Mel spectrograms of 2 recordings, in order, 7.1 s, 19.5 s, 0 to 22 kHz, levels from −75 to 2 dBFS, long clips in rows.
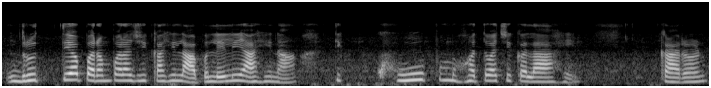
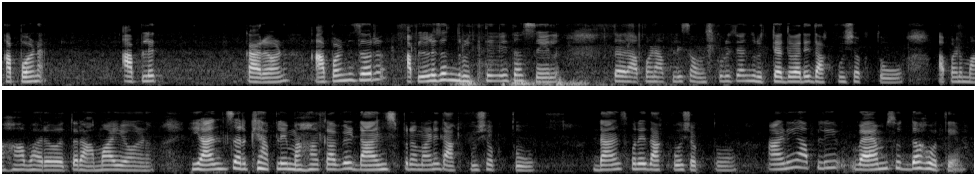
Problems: none marked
